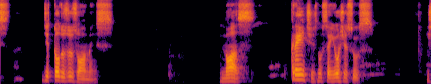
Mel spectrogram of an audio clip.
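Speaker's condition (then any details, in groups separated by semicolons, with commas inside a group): No condition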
